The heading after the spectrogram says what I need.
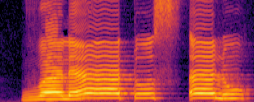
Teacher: وَلَا تُسْأَلُ، سین میں سیٹی کی آواز، لام الف مدہ کھینچنا ہے.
